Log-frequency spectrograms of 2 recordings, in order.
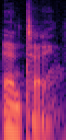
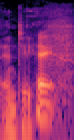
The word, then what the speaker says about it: Ente: And uh I honestly first heard about ENT and I didn't know how to pronounce it, by the way, until I watched the Techlor one, which they made a point of.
